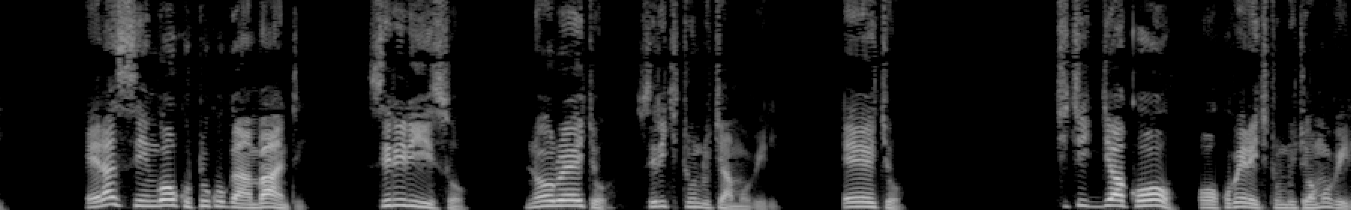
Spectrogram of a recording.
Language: Ganda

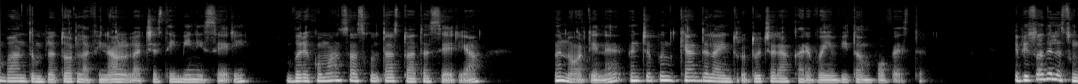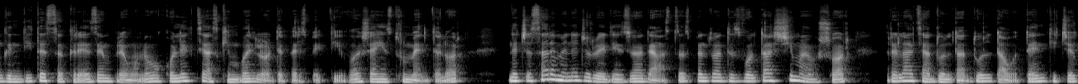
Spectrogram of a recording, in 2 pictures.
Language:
Romanian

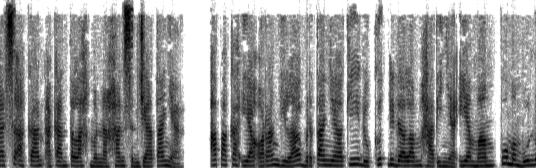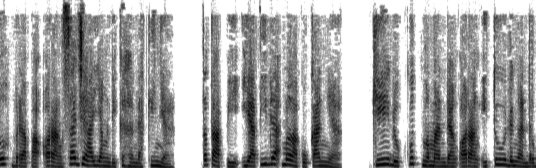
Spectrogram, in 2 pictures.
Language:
Indonesian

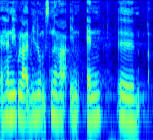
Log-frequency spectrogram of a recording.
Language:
Danish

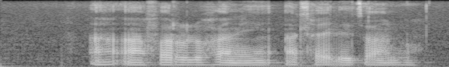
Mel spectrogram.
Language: Tswana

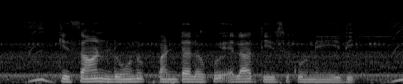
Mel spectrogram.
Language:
Telugu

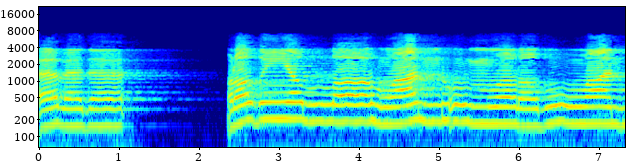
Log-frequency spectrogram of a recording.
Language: Arabic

